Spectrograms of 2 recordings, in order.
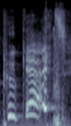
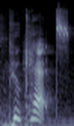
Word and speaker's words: Phuket: I just like okay I think it's supposed to be pronounced puket oh but it is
